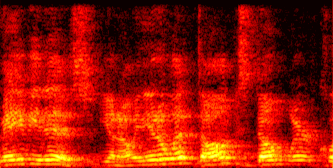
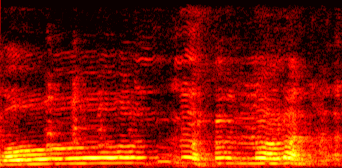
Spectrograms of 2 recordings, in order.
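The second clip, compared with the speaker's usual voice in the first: higher, louder, laughing through it; mock defiant; 5 semitones higher, 5 dB louder than usual. Father to his daughter, brushing her off: higher, laughing. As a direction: scoff it off, laughing. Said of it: "I'm like".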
